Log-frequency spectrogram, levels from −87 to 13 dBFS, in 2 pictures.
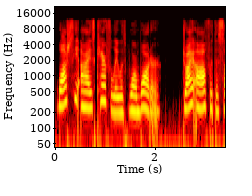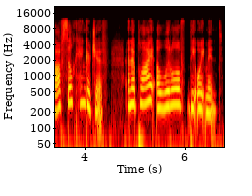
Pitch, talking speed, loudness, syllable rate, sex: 250 Hz, 185 wpm, -18 LUFS, 5.1 syllables/s, female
